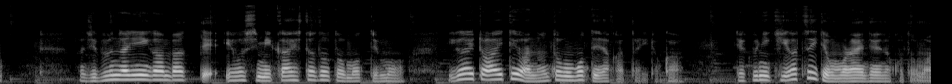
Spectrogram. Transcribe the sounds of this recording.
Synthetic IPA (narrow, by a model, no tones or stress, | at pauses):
mad͡ʑibɯ̟̃nːaɾʲiɲ̟iɡãmbat̪ːe̞̰jo̞ːɕimʲikaeɕi̥t̪azo̞t̪o̞ːmo̞t̪ːe̞mo̞ | iɡait̪o̞ait̪e̞βanãnt̪o̞mo̞mo̞t̪ːe̞nakat̪ːa̰ɾʲit̪o̞̥ka̰ | ɡ̥ʲakɯ̟ɲ̟ikʲiɡat͡sɨit̪e̞mo̞mo̞ɾaenajo̞ːnako̞t̪o̰mo̰a̰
